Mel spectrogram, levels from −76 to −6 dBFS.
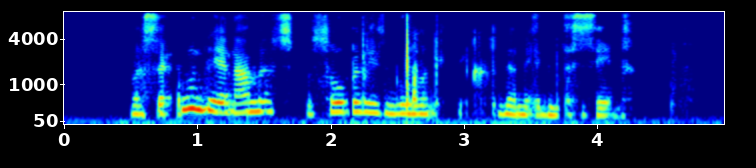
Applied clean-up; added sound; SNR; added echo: neural diffusion model UNIVERSE++.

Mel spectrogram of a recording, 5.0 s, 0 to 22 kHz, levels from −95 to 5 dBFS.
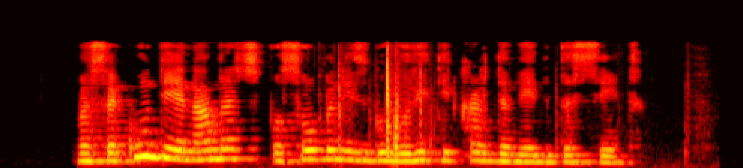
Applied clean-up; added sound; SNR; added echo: none; Skateboard; 10 dB; none.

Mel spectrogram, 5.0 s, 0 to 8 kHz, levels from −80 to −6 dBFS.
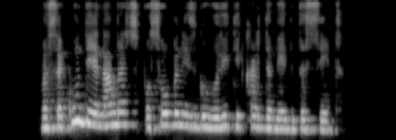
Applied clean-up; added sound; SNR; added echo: none; none; none; none.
